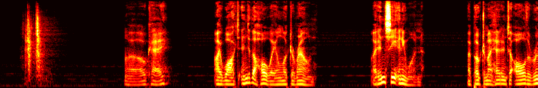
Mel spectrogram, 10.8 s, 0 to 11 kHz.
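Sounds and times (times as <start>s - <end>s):
door latch clicking: 0.4s - 1.2s
speech: 2.6s - 3.4s, 4.3s - 6.4s, 7.4s - 8.5s, 9.3s - 10.7s.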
